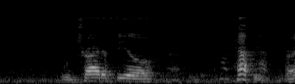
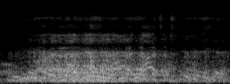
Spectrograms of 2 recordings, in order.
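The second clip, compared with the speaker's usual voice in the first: slow, drawn out through a laugh, higher and louder; 6 semitones higher, 12 dB louder, much slower than usual. Shown as a demonstration. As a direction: stretch "Lots of things" out while laughing.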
